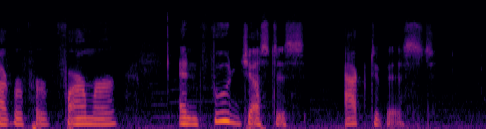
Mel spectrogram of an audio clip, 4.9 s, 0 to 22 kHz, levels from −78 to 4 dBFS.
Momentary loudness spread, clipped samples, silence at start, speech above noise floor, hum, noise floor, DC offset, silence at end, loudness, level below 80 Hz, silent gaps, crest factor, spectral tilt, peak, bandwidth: 17 LU; under 0.1%; 0 s; 22 dB; none; -56 dBFS; under 0.1%; 0.55 s; -35 LUFS; -52 dBFS; none; 18 dB; -6 dB/octave; -18 dBFS; 15.5 kHz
